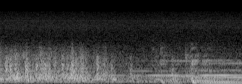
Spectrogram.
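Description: A thunder sound effect: a crackling roll that is densest in the first second and then thins out, over background music.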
